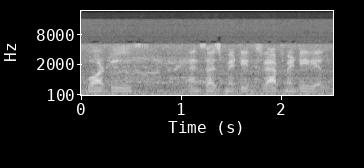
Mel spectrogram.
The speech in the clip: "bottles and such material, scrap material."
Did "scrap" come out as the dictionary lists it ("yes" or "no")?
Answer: no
